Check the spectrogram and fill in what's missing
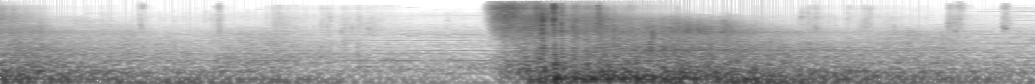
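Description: Confringo blasting spells explode in the Hogwarts Legacy video game on Xbox Series X, with a rumbling low roar that swells into a loud booming burst midway and then a long fading rumble.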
